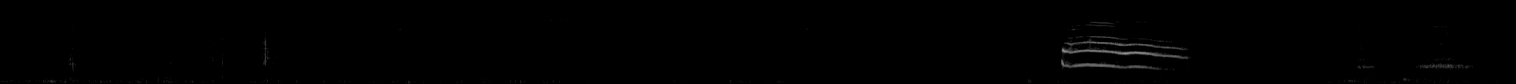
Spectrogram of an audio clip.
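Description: A cat gives a loud, wavering meow that falls slightly at the end, calling its owner to wake up.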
